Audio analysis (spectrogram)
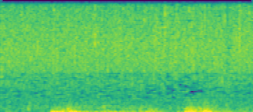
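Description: Steady rain hisses evenly throughout, with two deep rumbles of thunder rolling underneath, one early and one near the end. No voices.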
